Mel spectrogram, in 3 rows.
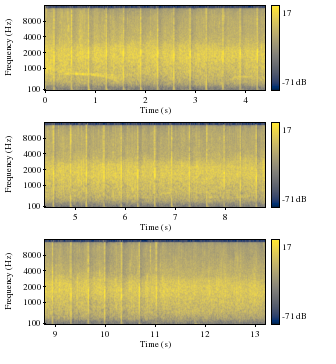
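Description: A crowd claps steadily for over ten seconds, a round of applause for the CS50 course staff who run the course behind the scenes: a dense, even wash of hand claps with sharp individual claps popping out, holding a constant loudness without any voices.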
